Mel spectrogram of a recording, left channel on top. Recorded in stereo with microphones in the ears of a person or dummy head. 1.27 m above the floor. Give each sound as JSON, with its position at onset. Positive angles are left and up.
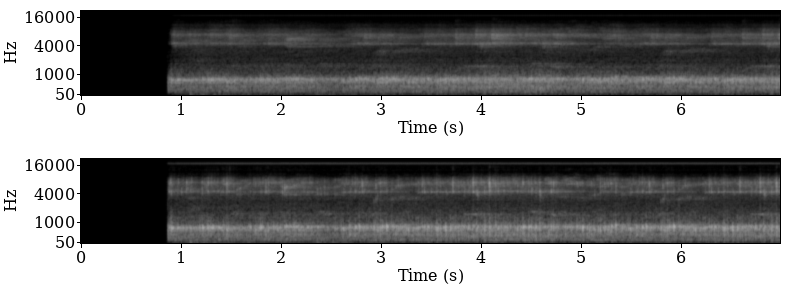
{"t": 0.9, "sound": "boiling", "side_deg": -70, "distance_m": 0.9}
